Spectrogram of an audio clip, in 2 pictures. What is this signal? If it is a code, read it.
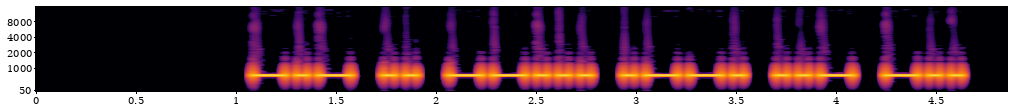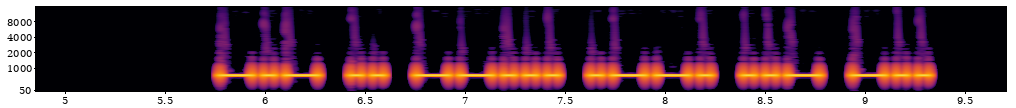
Morse code, heard as a keyed tone, about 21 wpm, 700 Hz. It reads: KI7PUD KI7PUD
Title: USA Call Signs - 6 Characters - Repeated 2x - 22wpm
